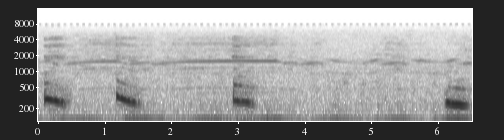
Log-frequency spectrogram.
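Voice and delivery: short, high, soft whimpers; mock whimpering. Imitating the crying kid's whimpers.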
